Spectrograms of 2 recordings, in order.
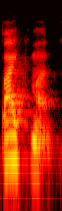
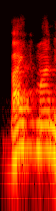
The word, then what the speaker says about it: Bikman: A long story, but if you can, read the book by Professor Benjamin Bikeman. Bikeman is spelled Bikman.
